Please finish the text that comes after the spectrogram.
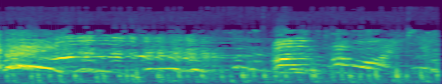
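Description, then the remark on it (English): A big bronco horse, trembling with fear and excitement and held by cowboys as a rider gets into the saddle, whinnies in several loud, quavering bursts over steady thudding and scuffling, with a crowd's shouting mixed in. “the cowboys held the big horse that trembled with fear and excitement.”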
